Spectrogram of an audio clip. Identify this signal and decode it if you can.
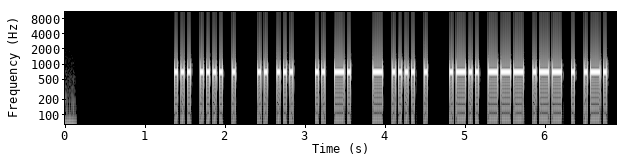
Morse code, heard as a keyed tone, about 32 wpm, 700 Hz. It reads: SHE IS IN THE LOWER
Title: Sentences from Top 1000 Words - Review Part 4 - 30wpm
